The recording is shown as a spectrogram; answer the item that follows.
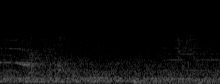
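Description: Faint room tone with a low steady hum, and a short squeak that rises and falls in pitch at the very start.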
